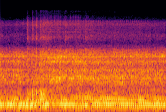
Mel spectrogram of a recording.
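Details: Yamaha RX-King two-stroke with a rough engine, before the piston was pressed tight back into the block: revving with a harsh gravelly rattle over the buzz that tracks engine speed; loose piston noise.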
